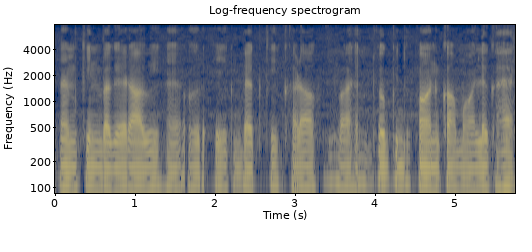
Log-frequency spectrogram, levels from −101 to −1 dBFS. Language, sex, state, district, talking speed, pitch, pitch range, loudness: Hindi, male, Jharkhand, Jamtara, 145 wpm, 85 Hz, 85-90 Hz, -35 LUFS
